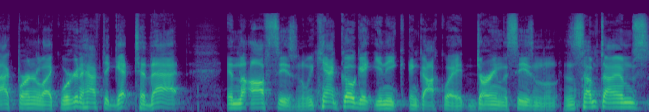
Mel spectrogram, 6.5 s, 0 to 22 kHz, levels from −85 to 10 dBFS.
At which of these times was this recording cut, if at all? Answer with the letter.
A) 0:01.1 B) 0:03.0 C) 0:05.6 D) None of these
C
